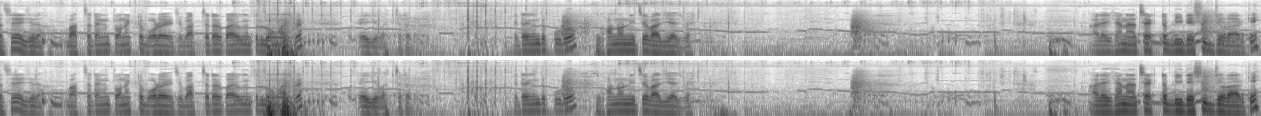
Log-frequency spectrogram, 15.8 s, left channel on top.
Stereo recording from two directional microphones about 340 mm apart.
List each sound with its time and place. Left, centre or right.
0.0 s speech: centre
3.4 s speech: right
4.4 s speech: centre
6.4 s speech: centre
13.7 s speech: centre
